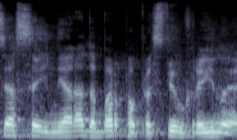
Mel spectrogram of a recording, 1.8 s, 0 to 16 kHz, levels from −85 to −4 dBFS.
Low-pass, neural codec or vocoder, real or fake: 14.4 kHz; codec, 44.1 kHz, 7.8 kbps, Pupu-Codec; fake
